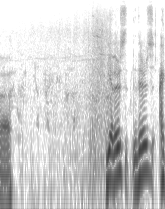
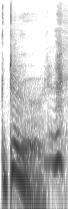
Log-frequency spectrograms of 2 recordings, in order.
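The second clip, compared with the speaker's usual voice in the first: mock shock; 8 semitones higher than usual. Imitating shocked viewers.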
